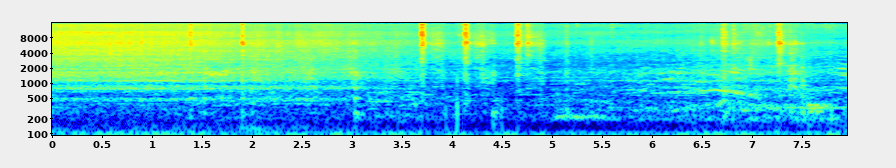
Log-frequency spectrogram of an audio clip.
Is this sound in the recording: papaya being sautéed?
yes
